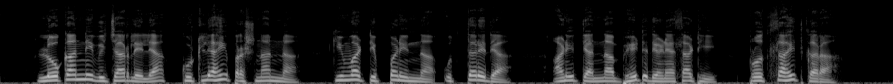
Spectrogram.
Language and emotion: Marathi, neutral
